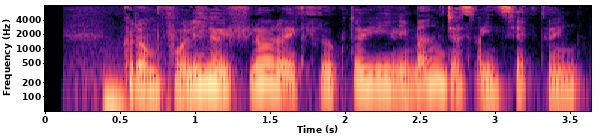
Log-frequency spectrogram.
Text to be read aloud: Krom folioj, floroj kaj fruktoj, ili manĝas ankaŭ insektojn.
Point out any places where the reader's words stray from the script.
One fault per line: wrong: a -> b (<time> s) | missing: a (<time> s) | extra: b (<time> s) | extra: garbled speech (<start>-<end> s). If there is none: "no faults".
missing: kaj (1.7 s)
missing: ankaŭ (2.9 s)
